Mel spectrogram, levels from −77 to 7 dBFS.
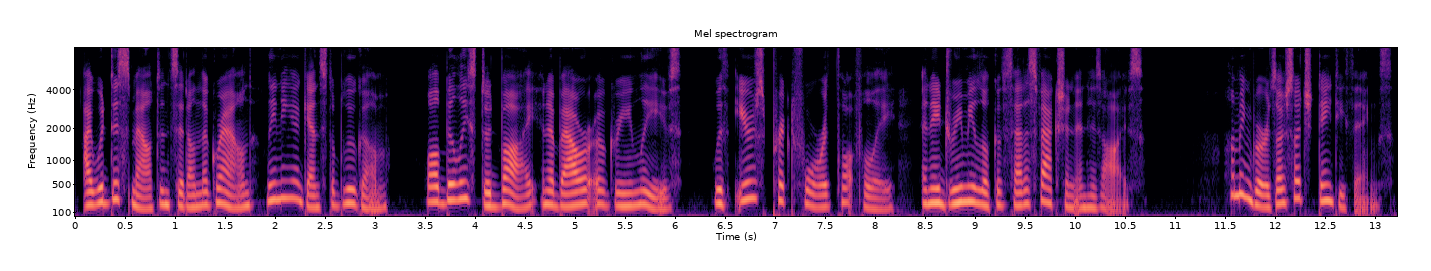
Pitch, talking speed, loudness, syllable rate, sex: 195 Hz, 190 wpm, -18 LUFS, 5.5 syllables/s, female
